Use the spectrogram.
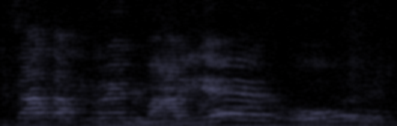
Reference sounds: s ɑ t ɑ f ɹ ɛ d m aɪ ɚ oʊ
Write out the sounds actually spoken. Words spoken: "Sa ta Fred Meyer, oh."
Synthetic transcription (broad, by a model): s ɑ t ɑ p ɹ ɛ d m aɪ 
